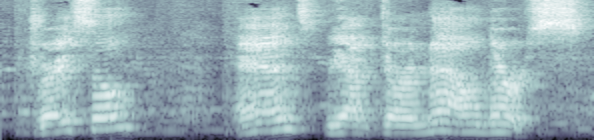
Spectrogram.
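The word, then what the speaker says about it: Draisaitl: mcdavid leon drastile tulle i'm forgot how to pronounce that it's drazel and we have darnell nurse on the edmonton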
